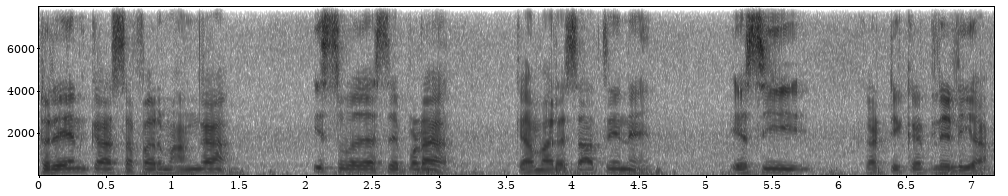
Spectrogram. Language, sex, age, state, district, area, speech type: Urdu, male, 18-30, Uttar Pradesh, Saharanpur, urban, spontaneous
